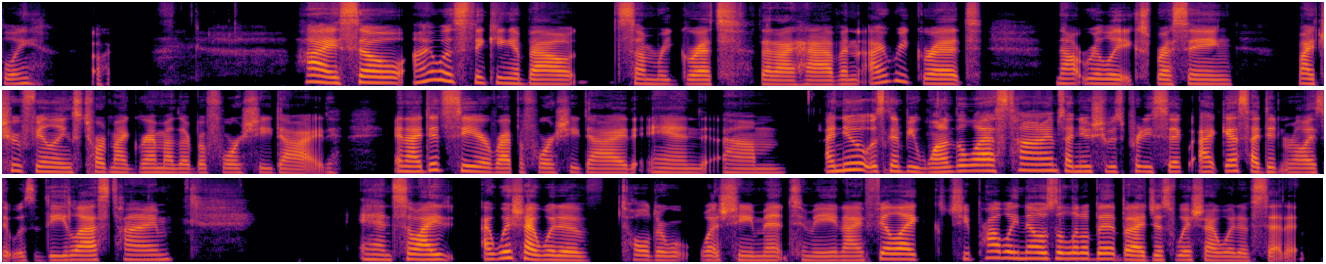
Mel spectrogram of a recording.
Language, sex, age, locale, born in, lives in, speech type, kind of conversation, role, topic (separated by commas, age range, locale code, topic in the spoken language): English, female, 50-54, en-US, United States, United States, conversation, advice, user, How do I tell my friend I regret not sharing romantic feelings?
